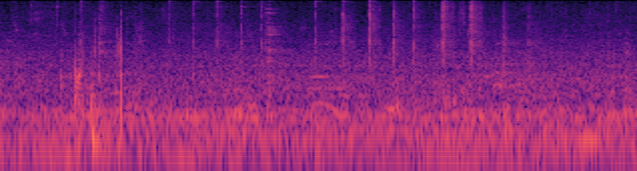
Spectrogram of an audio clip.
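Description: A farrier's hammer tapping horseshoe nails into a horse's hoof: a series of irregular, sharp light taps.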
